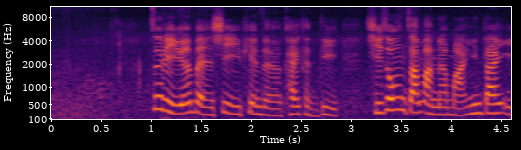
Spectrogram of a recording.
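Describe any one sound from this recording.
An older woman speaks calmly and clearly, close by.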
